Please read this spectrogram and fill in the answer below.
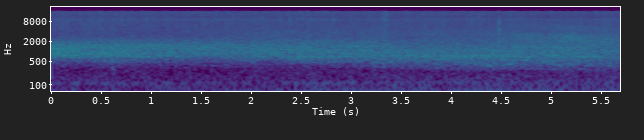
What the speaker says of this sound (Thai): มันตกแบบกึ่งหิมะกึ่งลูกเห็บอะเป็นเม็ดอะพอกระทบใบไม้มันก็ดังเปาะแปะเปาะแปะเหมือนฝนตกอะ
